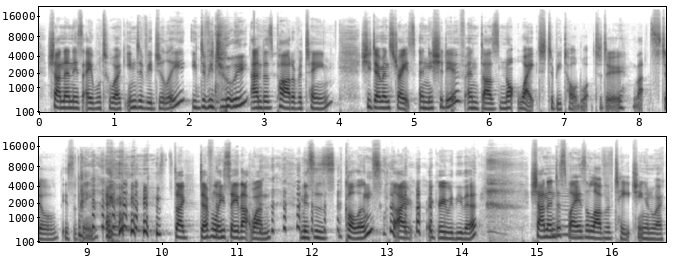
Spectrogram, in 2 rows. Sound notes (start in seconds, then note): 8.9 both laughing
